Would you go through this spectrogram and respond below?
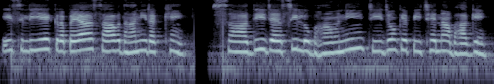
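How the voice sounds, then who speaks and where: A woman with a very high voice narrates a scripted comedy. She delivers it as a mock warning to the listener. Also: fairly even intonation, takes it slowly.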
